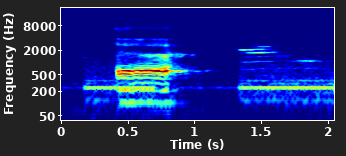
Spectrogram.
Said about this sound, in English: I hear a cat in the background, and I don't know what I should say about the cat in the background.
